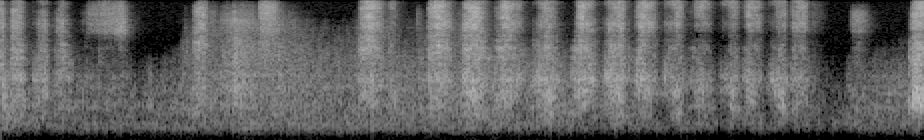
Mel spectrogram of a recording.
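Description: A pencil tip scratches hatching strokes on an open paper sketchbook page, producing dry, bright, raspy rubbing. After a softer, continuous scratch, a rapid, even run of fourteen short strokes follows, each a crisp papery rasp with almost no low end and no ring.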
